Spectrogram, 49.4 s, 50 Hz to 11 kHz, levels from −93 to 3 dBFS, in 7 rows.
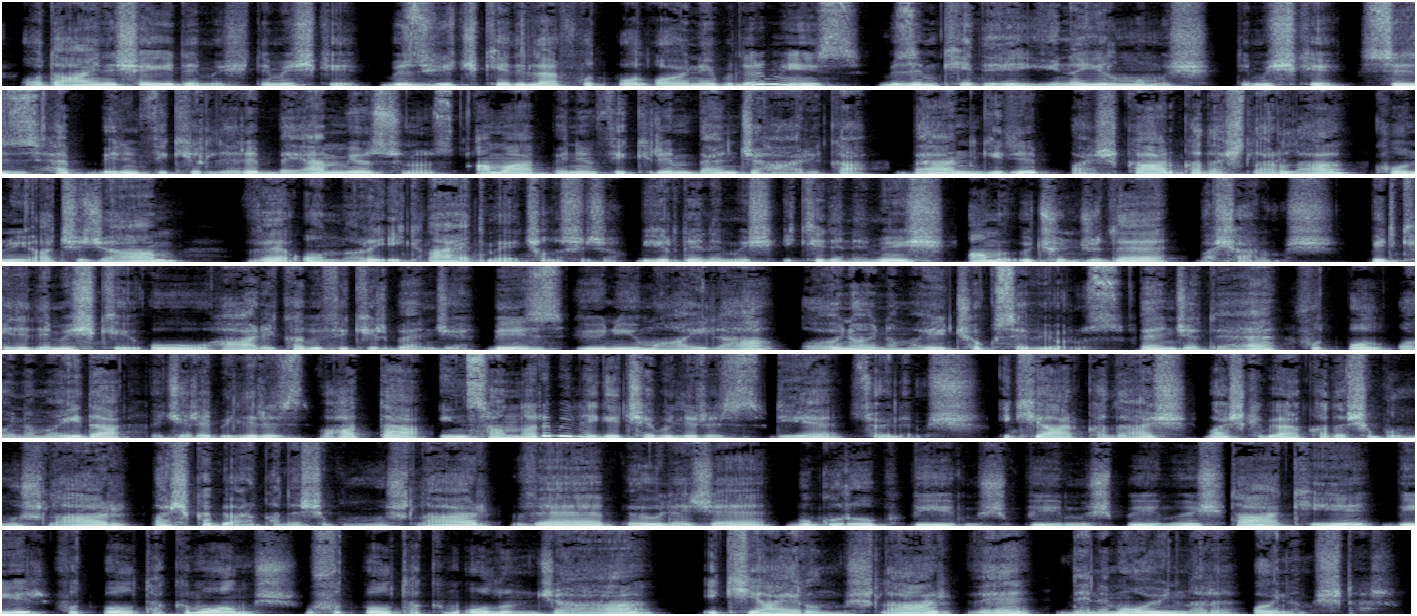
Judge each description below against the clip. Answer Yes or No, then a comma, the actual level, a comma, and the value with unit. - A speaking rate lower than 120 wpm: No, average, 135 wpm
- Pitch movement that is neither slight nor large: Yes, average, 3.9 semitones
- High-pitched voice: No, low, 115 Hz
